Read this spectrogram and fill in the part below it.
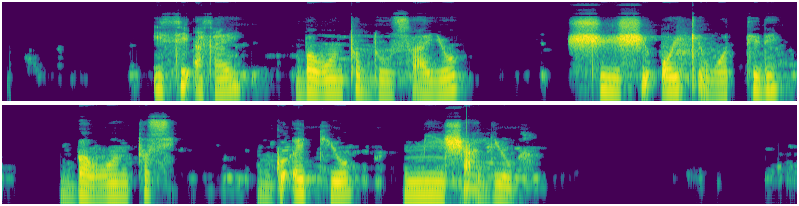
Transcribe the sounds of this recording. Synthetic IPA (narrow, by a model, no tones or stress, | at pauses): ʔɪsːɪʔɐsɐj | bɐwɔnt̪ːɔd̪uːsːa̰ːjo | ʃiːʃːɪʔɔjkʼːɪwɔt̪ːɪd̪ɪ | bɐwɔnt̪ʰːɔs | ɡɔʔɛt̪ʰːɪjɔ | miːʃːɐ̰ɐɡːɪjoːɡaː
